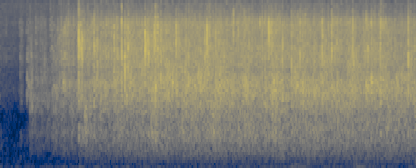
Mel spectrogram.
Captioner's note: clapping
